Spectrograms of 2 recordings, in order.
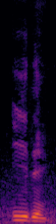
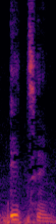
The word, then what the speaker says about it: eating: Còn cái ding ở đằng sau, trong tiếng Anh Mỹ từ eating sẽ được đọc là eating, tức là cái âm được đọc na ná giống như âm flap, âm trời nhẹ của tiếng Việt, hơi giống một chút.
